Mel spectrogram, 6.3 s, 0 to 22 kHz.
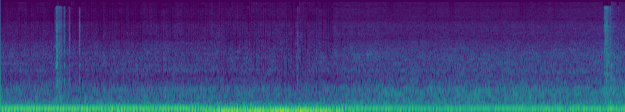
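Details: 1980s Ford Mustang Fox body, carbureted 347 stroker V8, TKX 5-speed, after fuel tank installed: steady even low rumble with smooth lope, no misses or knocks; normal idle.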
